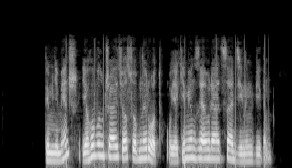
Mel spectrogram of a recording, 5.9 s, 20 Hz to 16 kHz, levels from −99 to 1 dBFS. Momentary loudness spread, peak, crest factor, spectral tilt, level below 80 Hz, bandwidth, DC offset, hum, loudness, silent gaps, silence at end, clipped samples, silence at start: 7 LU; -2 dBFS; 14 dB; -8 dB/octave; -48 dBFS; 7.2 kHz; under 0.1%; none; -15 LUFS; none; 0.5 s; under 0.1%; 0.9 s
